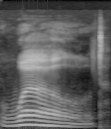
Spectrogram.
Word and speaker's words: world: word and World well word is shorter word world is a l there's a l your tongue is touching it touches the the top of your mouth world it's behind your teeth right so you get that sound it's like the Deep L world and it's a longer word world very hard to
